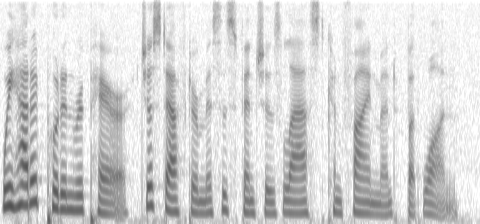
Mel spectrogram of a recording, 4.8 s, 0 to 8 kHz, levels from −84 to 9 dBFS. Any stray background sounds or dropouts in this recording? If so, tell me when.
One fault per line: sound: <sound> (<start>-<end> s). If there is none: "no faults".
no faults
